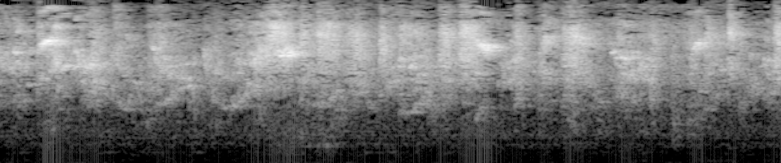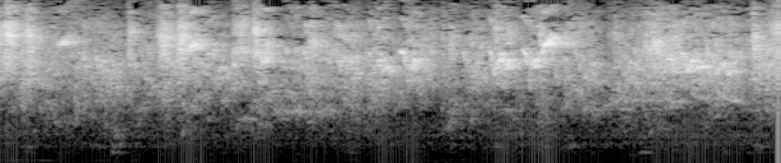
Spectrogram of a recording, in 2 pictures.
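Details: A long spell of budgerigar chatter indoors: grating, squeaky warbles and short harsh squawks packed closely together, pulsing irregularly throughout.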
